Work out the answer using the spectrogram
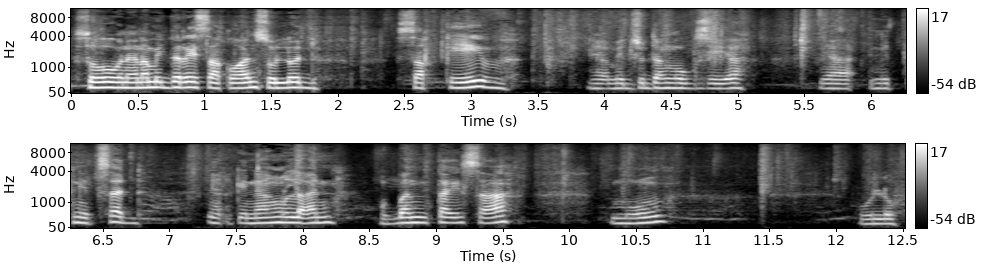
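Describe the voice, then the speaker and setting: A man vlogging his trip from inside a cave, calling out loudly with his voice echoing off the rock. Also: a little high, little pitch movement, slow, long pauses. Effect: cave echo. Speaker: travel vlogger. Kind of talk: casual travel vlog.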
